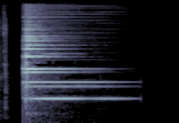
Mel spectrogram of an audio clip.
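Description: A single struck bell-like ding with several ringing overtones, fading for about a second and a half and then cut off suddenly. A faint click comes just before it.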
